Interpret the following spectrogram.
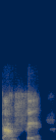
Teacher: A sílaba átona é o K, a sílaba tônica é o Fé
